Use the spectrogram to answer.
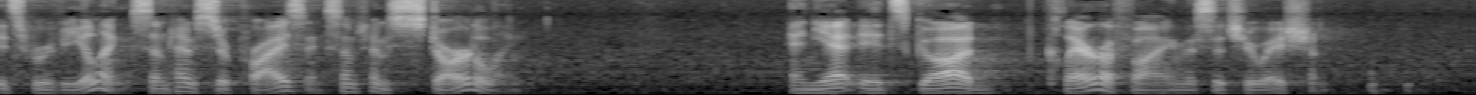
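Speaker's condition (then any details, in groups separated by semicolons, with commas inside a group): No condition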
